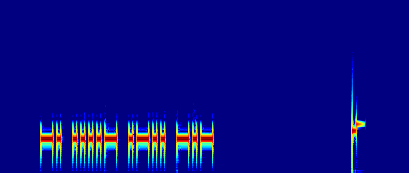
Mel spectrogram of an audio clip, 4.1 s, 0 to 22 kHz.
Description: Morse code, heard as a keyed tone, about 29 wpm, 700 Hz. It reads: N4LK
